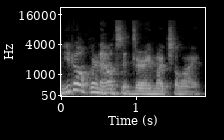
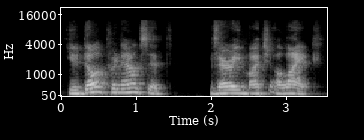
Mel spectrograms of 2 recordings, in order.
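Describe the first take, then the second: First: Said in the usual way. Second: "don't" and "very" leaned on, slowed down; slow pointed reread. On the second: Shown as a demonstration. Teacher stops to reread the odd line for students, slow and pointed. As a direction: reread "You don't pronounce it very much alike" slowly, stressing "don't". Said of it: "Stop a moment".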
